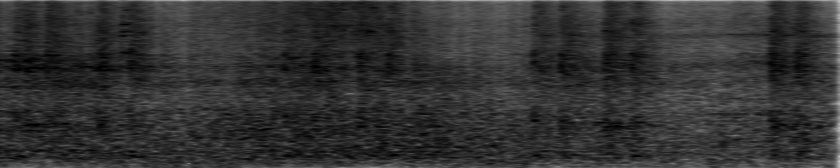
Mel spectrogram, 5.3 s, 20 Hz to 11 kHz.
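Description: Taiwan Railway EMU700 electric train rolling past close alongside the platform as it comes into the station: a steady rumble of wheels on rails with scattered clicks as the wheels cross the rail joints.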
